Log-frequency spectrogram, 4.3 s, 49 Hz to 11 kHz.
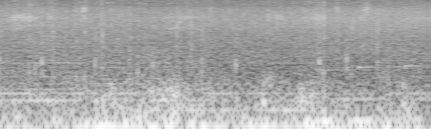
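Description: Steady rain patters across a Witcher 3 game world, a dense continuous hiss with scattered drops and some faint clopping steps, no voices over it.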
